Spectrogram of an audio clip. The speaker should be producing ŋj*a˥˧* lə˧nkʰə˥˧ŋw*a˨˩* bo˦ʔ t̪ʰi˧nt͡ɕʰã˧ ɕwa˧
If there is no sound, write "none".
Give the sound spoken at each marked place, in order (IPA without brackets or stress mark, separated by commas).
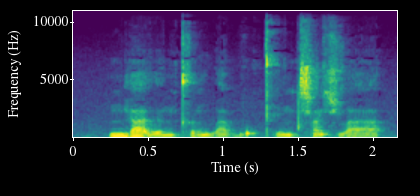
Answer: a˥˧, a˨˩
